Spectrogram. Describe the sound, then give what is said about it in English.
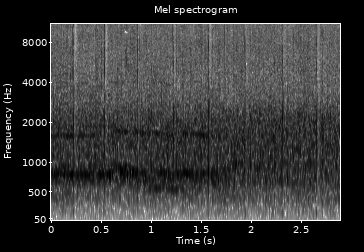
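A church audience applauds steadily: dense, continuous clapping fills the whole stretch at an even loudness, with no talk over it. “And I'm just wondering if we could give them a round of applause.”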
